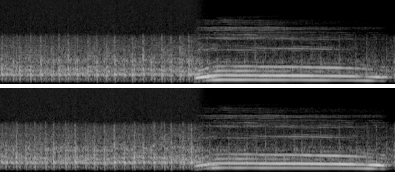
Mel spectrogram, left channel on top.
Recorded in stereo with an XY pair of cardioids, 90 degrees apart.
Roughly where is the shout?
Ahead left.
